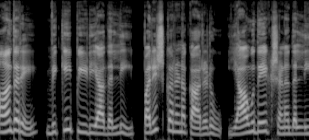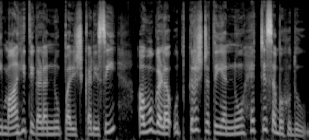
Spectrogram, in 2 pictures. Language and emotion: Kannada, neutral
